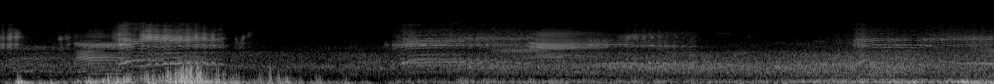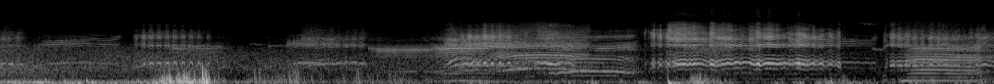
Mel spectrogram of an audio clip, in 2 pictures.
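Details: Zwartbles sheep of the main flock on a regenerative farm in County Kilkenny, Ireland, with dogs following and some sheep seeking a head scratch. Several animals give repeated, wavering, harmonic bleats that overlap and cluster toward the end, over footsteps and faint birdsong.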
